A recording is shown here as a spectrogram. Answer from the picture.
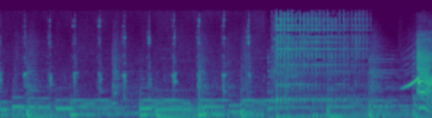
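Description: Quiz countdown-timer sound effect: a clock ticking about four times a second over a short music loop, ending with an alarm bell ringing for about a second near the end, signalling that time is up.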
